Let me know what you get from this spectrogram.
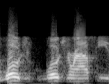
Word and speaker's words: Wojnarowski: Wojnarowski, is that how you say his name? – Yeah.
